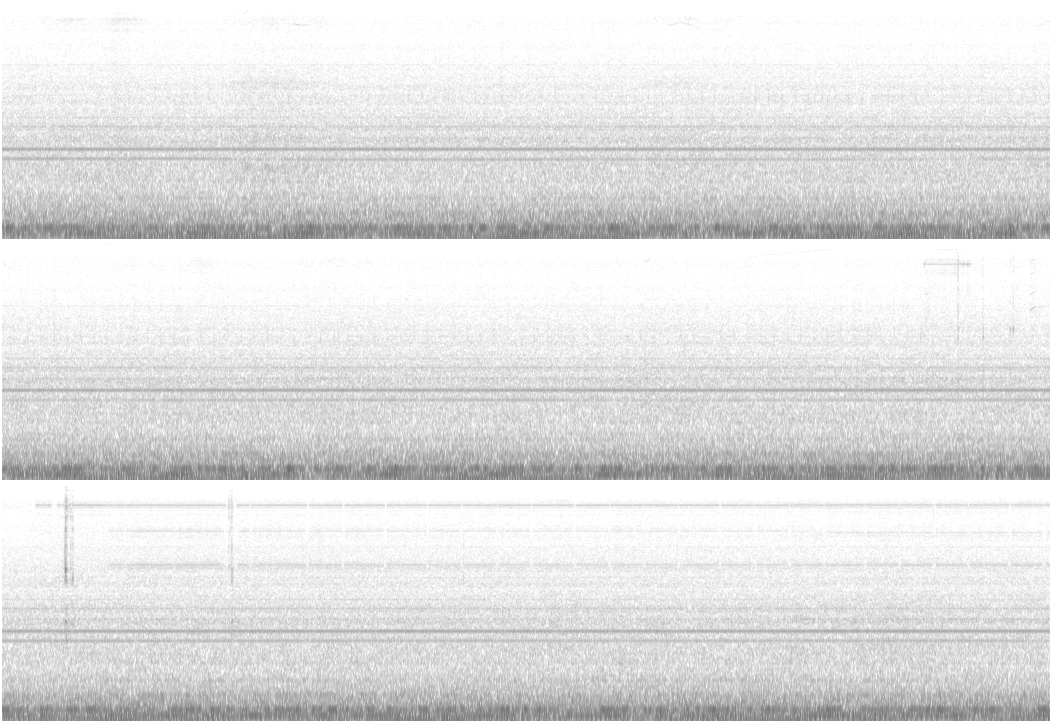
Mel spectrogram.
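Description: Opened hard drive spinning its platter while the read/write head grazes over a scratch cut into the platter, a steady buzzing with a constant high whine above it. The drive cannot read the damaged platter and keeps retrying, with the head at risk of a crash.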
